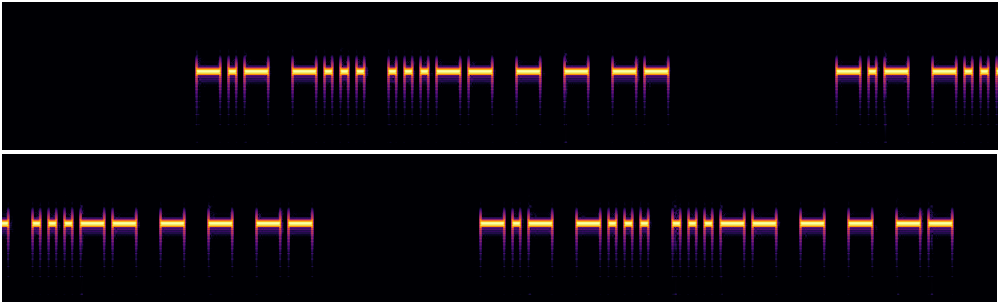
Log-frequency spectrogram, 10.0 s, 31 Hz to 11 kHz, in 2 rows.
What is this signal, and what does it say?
Morse code, heard as a keyed tone, about 30 wpm, 700 Hz. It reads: KB3TTM KB3TTM KB3TTM
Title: USA Call Signs - 6 Characters - Repeated 3x - 30wpm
